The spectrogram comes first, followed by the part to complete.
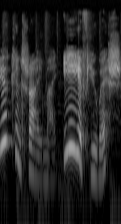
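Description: A woman's put-on character voice, high-pitched with very wide pitch swings and a fairly slow pace. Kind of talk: storybook animal voice. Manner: clucking, fussy.

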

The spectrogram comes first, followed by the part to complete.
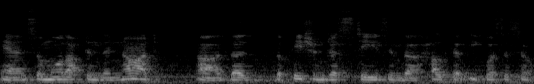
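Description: Over noticeable background noise, a man speaks at a fairly slow pace. His fairly low voice stays monotone and flat. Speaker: presenter. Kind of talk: presentation talk. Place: meeting room. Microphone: camera far.

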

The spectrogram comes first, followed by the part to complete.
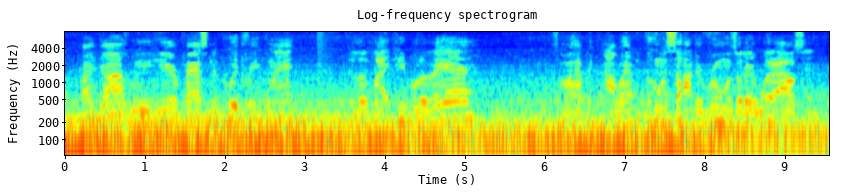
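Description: Under loud background noise, the speech comes at a moderate pace. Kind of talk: casual vlog chat. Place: car. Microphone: phone near.

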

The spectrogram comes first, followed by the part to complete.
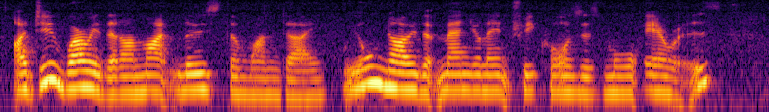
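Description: Over light background noise, a woman talks at a moderate pace with a fairly low pitch. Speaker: speaker. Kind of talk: scripted role-play dialogue. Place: home room. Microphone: phone near.

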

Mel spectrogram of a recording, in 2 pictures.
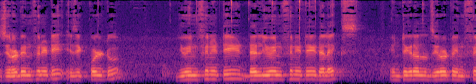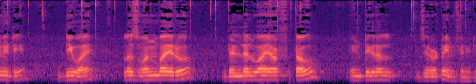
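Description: Pausing long and often, a man speaks at a moderate pace with fairly even intonation. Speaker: teacher explaining a derivation. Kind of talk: lecture. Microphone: phone near.

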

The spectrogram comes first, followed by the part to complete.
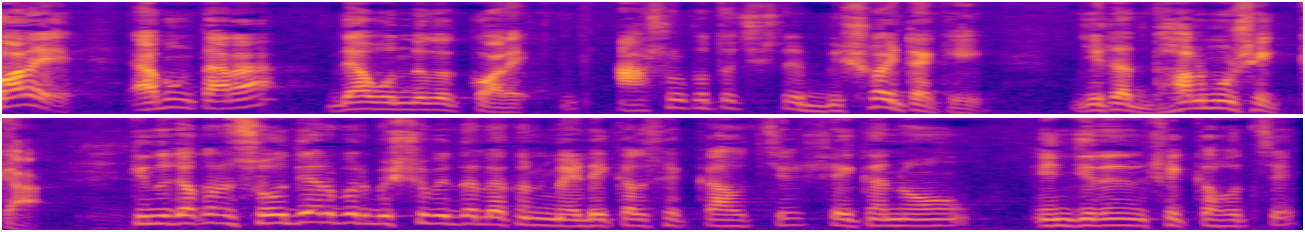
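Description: Here is an unremarkable speaking voice from a man. His pitch is fairly high and his intonation lively. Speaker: academic commentator on education. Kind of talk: talk show discussion. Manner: formal.

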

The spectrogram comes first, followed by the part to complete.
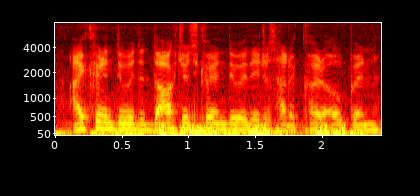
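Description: Loud background noise accompanies a man speaking. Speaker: fishing vlogger. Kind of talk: casual vlog chat. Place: garden.

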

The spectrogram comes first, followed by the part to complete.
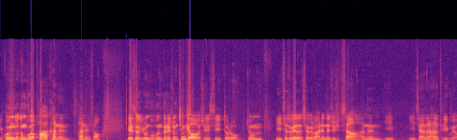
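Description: Lively intonation marks this man's speech. He moves along at a fairly quick pace. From Daejeon, South Korea. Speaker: national assembly member. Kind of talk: parliamentary audit questioning. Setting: parliament committee hall. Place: hall. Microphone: podium.

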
